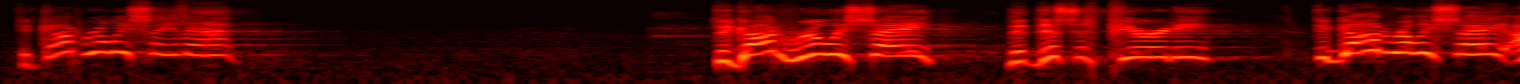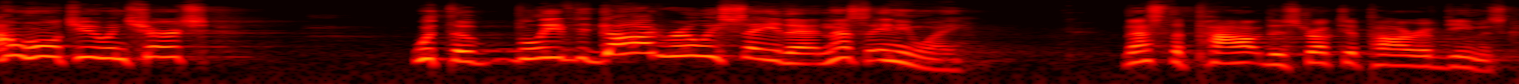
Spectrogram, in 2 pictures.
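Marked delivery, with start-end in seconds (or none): 0.1-1.2 much higher, mocking serpent voice; taunting doubt from the tempter; sly tempter. Preacher voices Satan mocking culture. 3.6-11.7 higher, sneering doubt; mocking tempter, pitched up; sly tempter. Preacher voices Satan mocking culture.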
